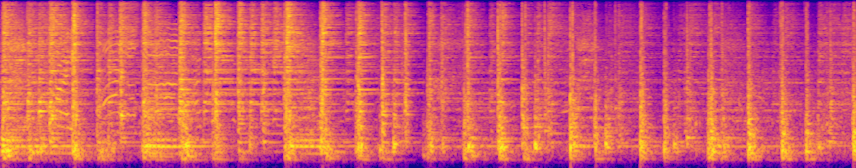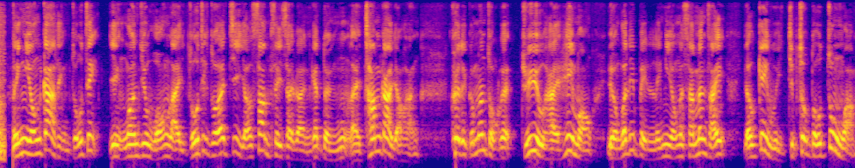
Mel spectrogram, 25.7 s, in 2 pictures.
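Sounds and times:
waist drums beaten by drum troupe: 0.0s - 13.0s
speech: 13.0s - 25.6s.

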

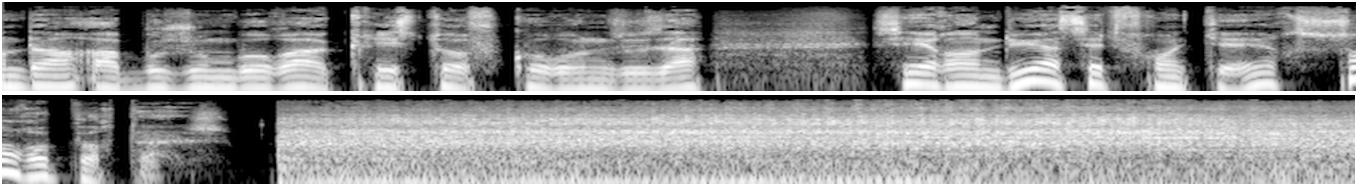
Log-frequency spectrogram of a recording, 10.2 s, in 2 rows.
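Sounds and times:
speech: 0.0s - 6.0s
large transport trucks idling at border: 6.1s - 10.1s.

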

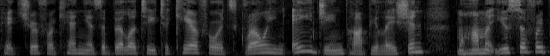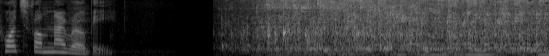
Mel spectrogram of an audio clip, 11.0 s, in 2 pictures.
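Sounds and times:
speech: 0.0s - 6.7s
water running from a tap: 7.6s - 10.9s.

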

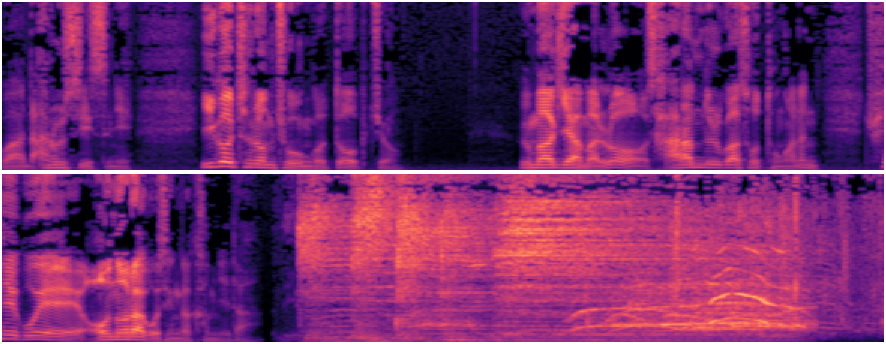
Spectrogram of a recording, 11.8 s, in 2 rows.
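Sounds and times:
speech: 0.0s - 2.8s, 3.4s - 8.1s
audience cheering: 9.4s - 11.7s.

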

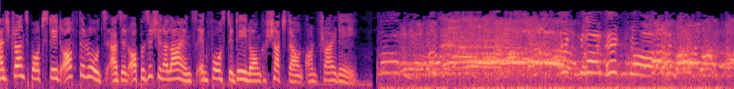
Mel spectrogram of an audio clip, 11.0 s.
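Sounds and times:
speech: 0.0s - 5.4s, 8.7s - 10.8s
crowd shouting: 5.7s - 11.0s.

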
